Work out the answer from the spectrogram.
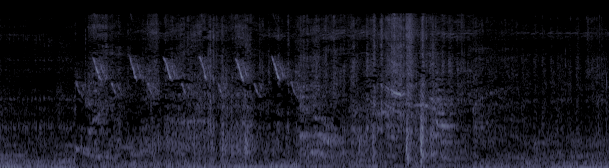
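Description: A bird calling a series of six quick, evenly spaced notes, each falling in pitch, followed about a second later by another gliding call, over a faint steady low hum.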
